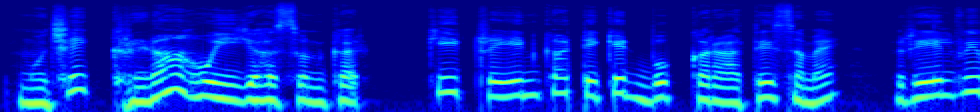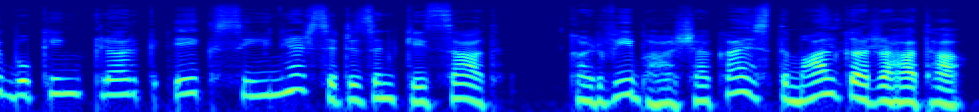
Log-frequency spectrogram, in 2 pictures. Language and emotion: Hindi, disgusted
